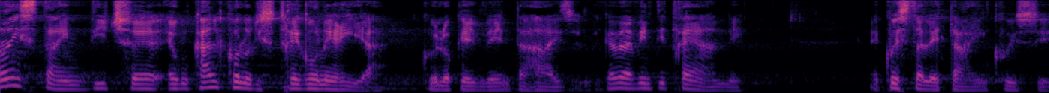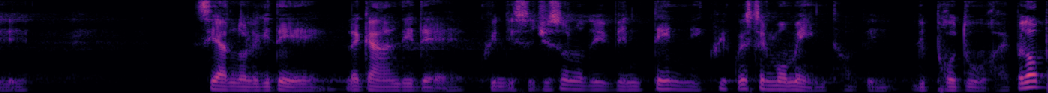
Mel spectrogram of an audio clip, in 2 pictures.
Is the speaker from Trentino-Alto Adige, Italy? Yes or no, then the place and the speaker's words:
no; Verona, Veneto, Italy; io sono di Verona, quindi spesso andavo avanti e indietro fra Bologna e Verona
